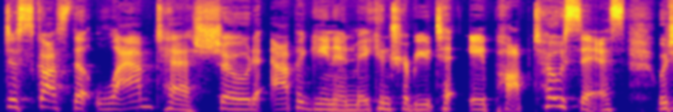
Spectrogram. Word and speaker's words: apigenin: So one plant compound in celery is called, and Liana, tell me if I'm pronouncing this wrong, apigenin?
